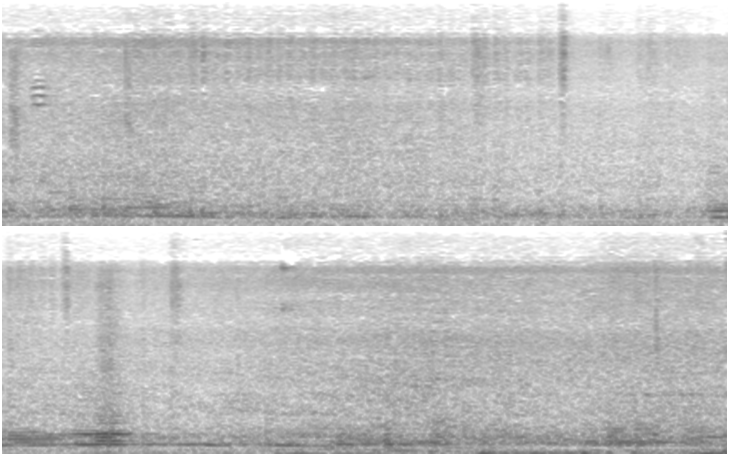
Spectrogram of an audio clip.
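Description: A motor vehicle engine running in the background, a low hum that grows louder about five seconds in, with a few light clicks.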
